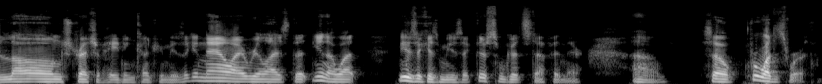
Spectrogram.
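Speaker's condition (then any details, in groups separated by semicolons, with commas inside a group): Cleft lip and palate; skull bone chips grafted to reconstruct nose around age 12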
